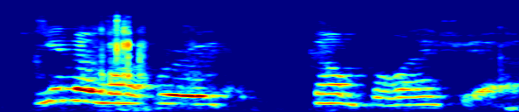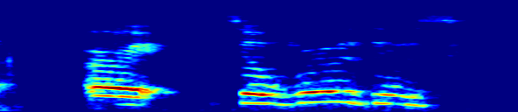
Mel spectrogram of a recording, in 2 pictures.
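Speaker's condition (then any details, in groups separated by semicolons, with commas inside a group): Multiple sclerosis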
